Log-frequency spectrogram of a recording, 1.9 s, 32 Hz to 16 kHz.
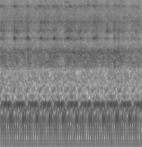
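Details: Land Rover 110 diesel first start after fitting custom radiator and intercooler, good oil pressure immediately: steady, even diesel clatter at settled idle, regular low beat, no knocks or misses. Normal idle.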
